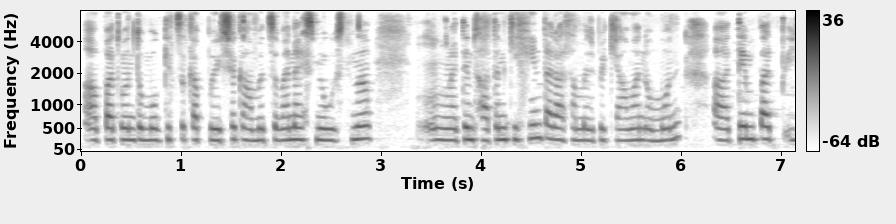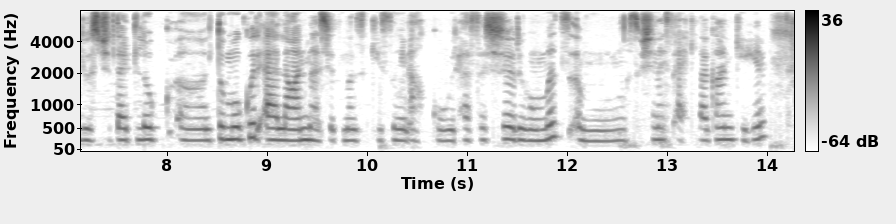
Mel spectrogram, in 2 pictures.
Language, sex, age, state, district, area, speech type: Kashmiri, female, 18-30, Jammu and Kashmir, Baramulla, rural, spontaneous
